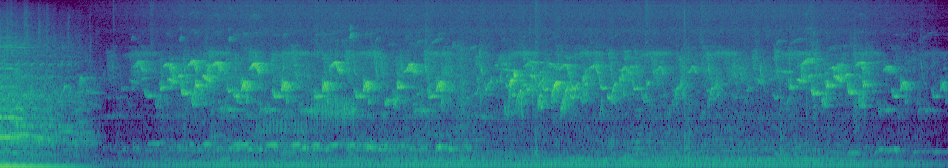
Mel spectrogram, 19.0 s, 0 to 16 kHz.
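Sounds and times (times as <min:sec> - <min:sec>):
lower repeated bird note: 0:00.0 - 0:01.9
birds chirping: 0:00.0 - 0:18.9.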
